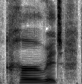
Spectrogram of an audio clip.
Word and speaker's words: courage: The ability to pluck up the courage， courage 这个字也是要特别注意的，勇气这个字它的 OU 这边要念成 courage，念成一个 R 的声音，有点像是 ER courage 这样子声音带过，然后后面的 A 会念成轻音，所以这个字是念成 courage courage，重音在开头的这个音节 courage。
